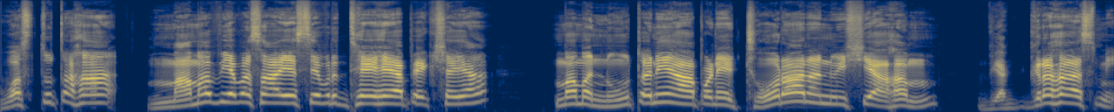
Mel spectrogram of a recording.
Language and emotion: Sanskrit, disgusted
